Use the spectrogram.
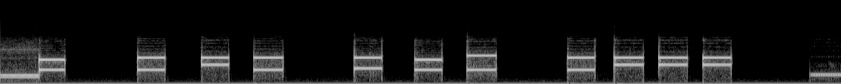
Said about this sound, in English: The musical notes in those pairs correspond to the two tones that are generated when you push a button to dial your phone.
